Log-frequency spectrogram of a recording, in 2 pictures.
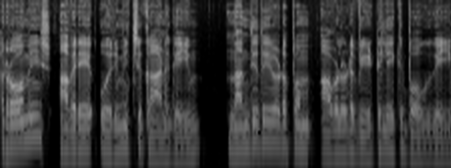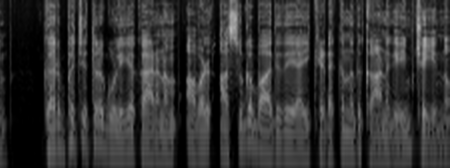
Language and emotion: Malayalam, neutral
